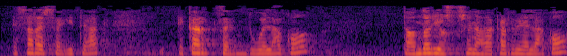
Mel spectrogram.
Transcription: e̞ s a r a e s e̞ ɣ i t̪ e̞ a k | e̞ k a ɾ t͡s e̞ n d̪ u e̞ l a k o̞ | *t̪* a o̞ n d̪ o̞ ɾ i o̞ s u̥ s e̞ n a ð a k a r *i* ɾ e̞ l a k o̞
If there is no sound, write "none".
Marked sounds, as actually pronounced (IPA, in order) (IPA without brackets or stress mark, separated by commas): t̪, i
